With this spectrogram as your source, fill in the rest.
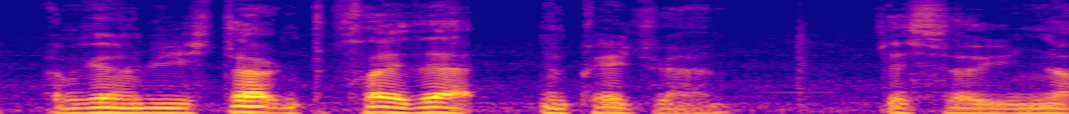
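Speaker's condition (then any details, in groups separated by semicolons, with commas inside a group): Tongue cancer; tongue tumor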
